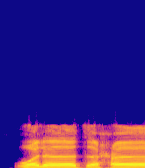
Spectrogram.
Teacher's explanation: مد کو 5 الف کے برابر لمبا کریں گے جبکہ واو مدہ ہے 1 الف کے برابر لمبا ہوگا اور ضاد کو موٹا پڑھیں گے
